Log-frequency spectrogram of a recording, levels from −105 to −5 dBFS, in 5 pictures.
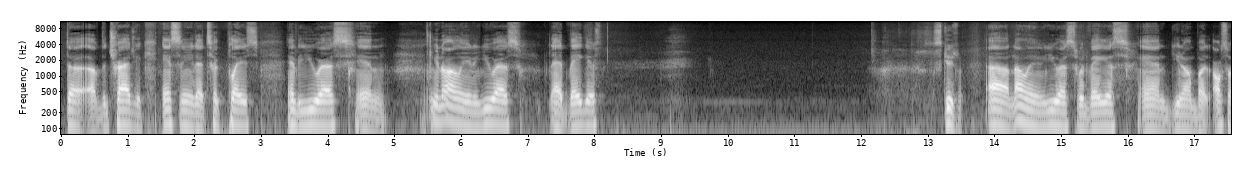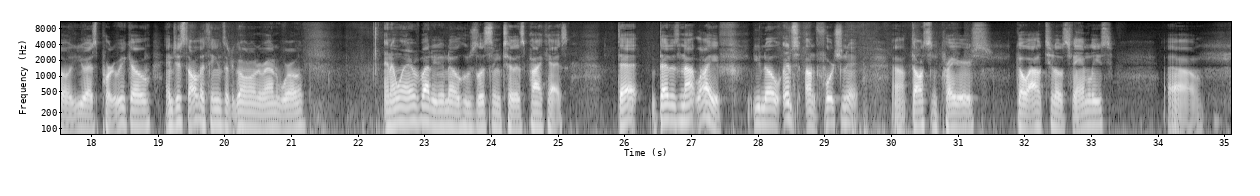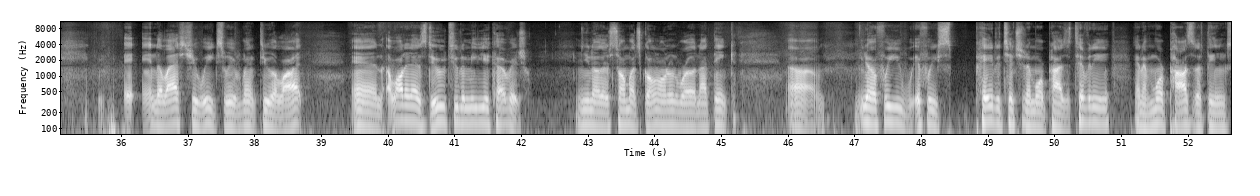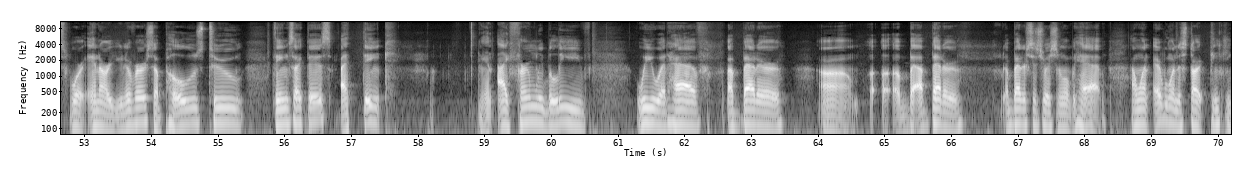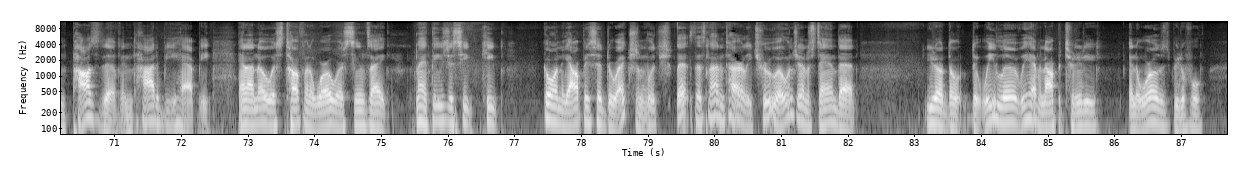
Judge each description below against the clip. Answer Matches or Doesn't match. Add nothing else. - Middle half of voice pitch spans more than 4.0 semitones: Doesn't match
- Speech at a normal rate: Matches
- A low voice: Matches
